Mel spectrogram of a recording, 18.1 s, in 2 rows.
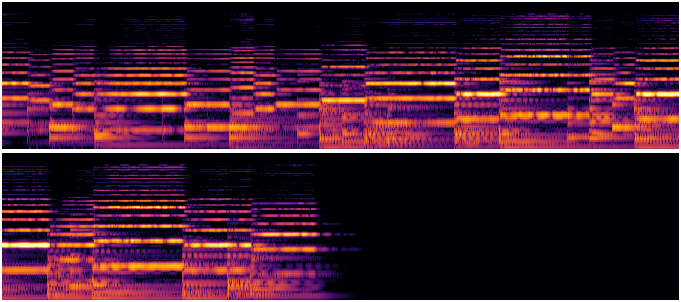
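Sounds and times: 
oboe playing a folk song: 0.0 - 13.6.

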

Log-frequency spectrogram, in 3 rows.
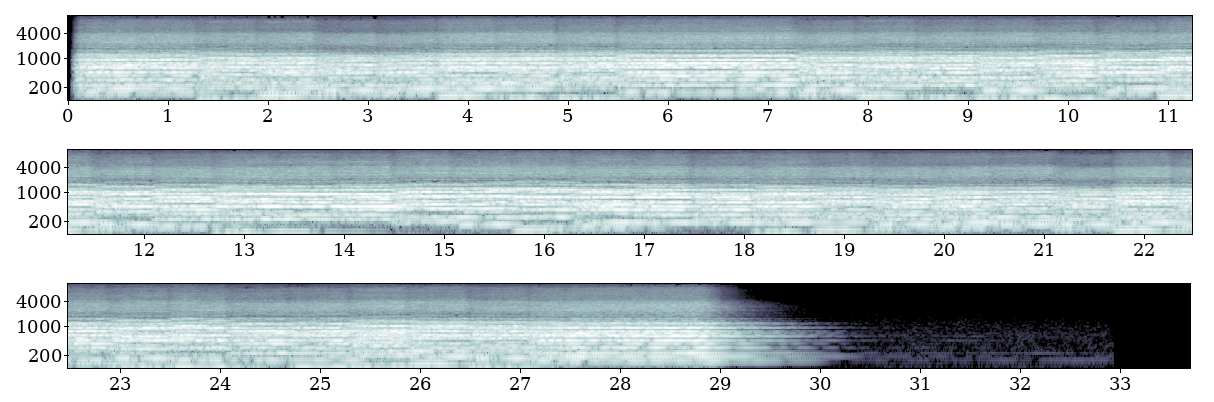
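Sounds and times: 
choir singing: 0.0 - 29.6.

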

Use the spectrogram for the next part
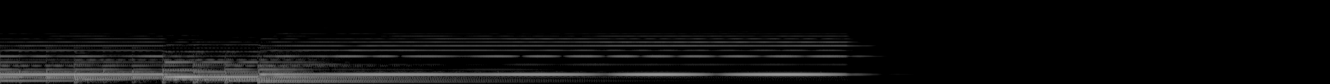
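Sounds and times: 
clarinet: 0.0 - 8.9.

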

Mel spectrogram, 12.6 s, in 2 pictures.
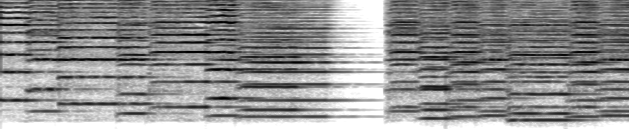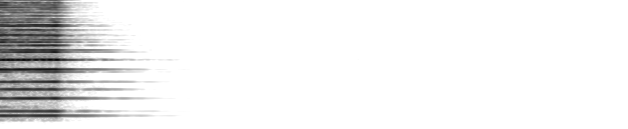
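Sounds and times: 
violin trio playing a pastorale: 0.0 - 7.2.

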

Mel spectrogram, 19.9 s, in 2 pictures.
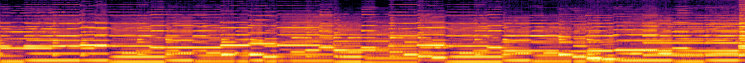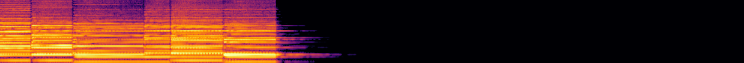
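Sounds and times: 
clarinet choir of six clarinets: 0.0 - 14.1.

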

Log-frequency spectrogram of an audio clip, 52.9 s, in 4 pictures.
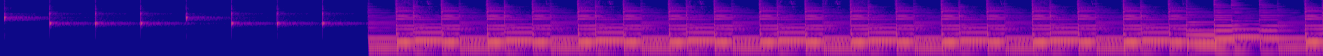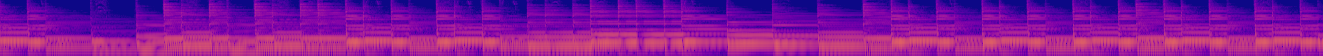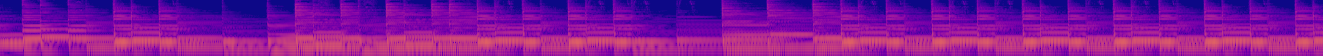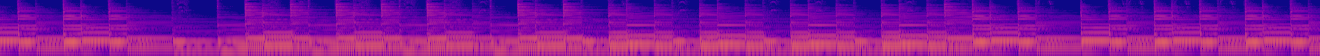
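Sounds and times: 
guitar and clarinet duet: 3.7 - 52.8.

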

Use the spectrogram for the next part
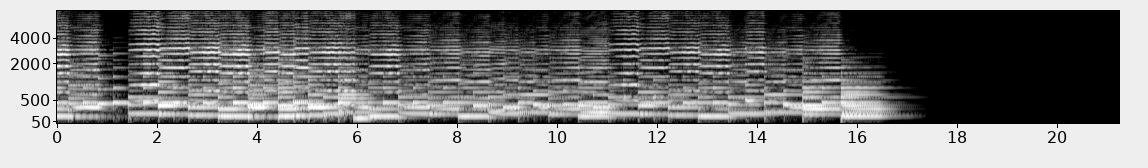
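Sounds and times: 
viola: 0.0 - 16.8.

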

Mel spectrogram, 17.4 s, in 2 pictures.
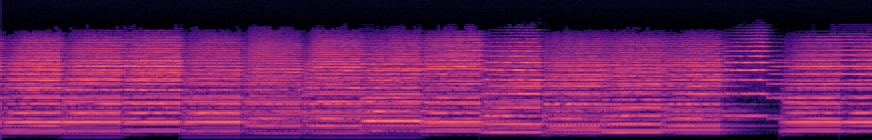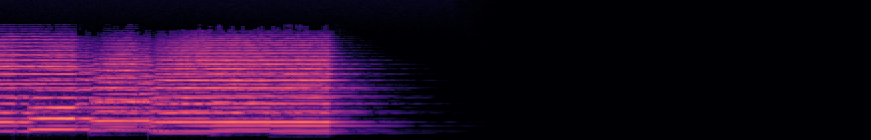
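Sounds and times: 
brass quartet playing: 0.0 - 12.6.

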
